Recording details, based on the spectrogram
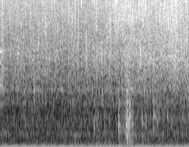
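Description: Lamb loin chops sizzle loudly and steadily in butter and olive oil with herbs and seasonings, with soft spattering and splashy basting strokes rising briefly near the end over a low hum.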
